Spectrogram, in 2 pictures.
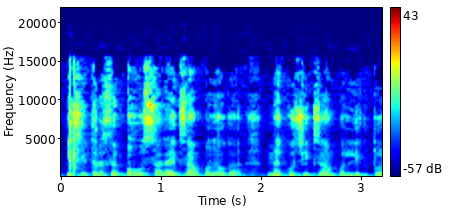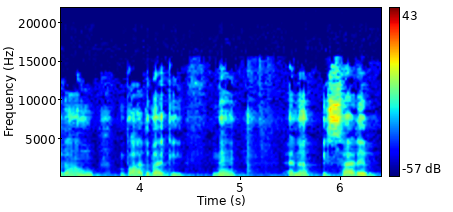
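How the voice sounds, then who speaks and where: A man teaching a spoken English grammar lesson in Hindi. He talks slowly and repeats himself, spells words out letter by letter, and keeps checking in with the class. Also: on the high side, mellow, a little hiss or hum.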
